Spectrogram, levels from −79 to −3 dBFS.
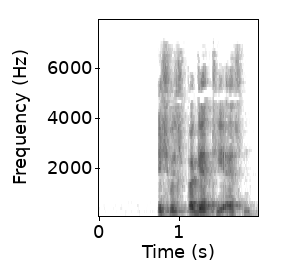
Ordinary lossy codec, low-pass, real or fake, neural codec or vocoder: MP3, 32 kbps; 7.2 kHz; real; none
